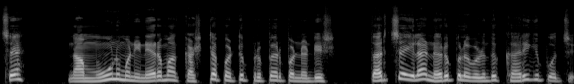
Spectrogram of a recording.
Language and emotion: Tamil, sad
